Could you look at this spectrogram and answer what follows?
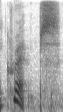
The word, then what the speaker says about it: crepes: The S at the end in French is silent, but in English or American, it'd be fine to say crepes.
